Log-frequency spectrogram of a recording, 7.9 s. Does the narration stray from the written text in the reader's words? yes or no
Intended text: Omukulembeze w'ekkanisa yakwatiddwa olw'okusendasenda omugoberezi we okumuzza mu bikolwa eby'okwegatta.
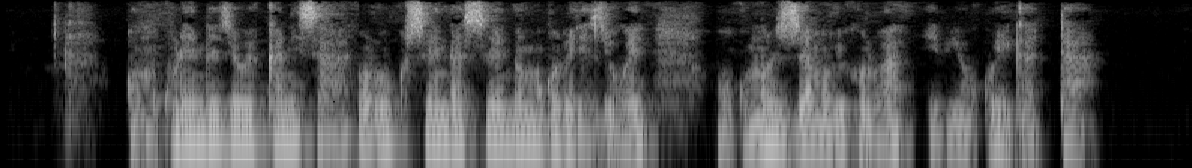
yes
